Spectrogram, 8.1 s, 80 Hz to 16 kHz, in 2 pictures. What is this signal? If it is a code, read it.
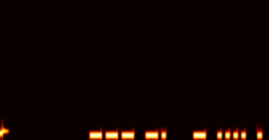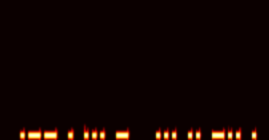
Morse code, heard as a keyed tone, about 20 wpm, 700 Hz. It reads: ON THE WEST SIDE
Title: Sets of 5 Words Encore2 20wpm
